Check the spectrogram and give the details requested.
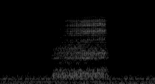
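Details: One long, rasping barn owl hiss that rises in loudness over about half a second, recorded in a nest box in Israel as a male casts a pellet; faint constant hum behind.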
